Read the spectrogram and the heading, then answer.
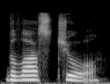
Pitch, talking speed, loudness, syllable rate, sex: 195 Hz, 160 wpm, -13 LUFS, 4.2 syllables/s, female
